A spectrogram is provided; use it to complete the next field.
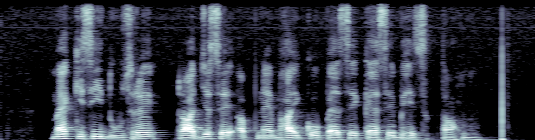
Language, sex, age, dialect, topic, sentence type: Hindi, male, 18-24, Marwari Dhudhari, banking, question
